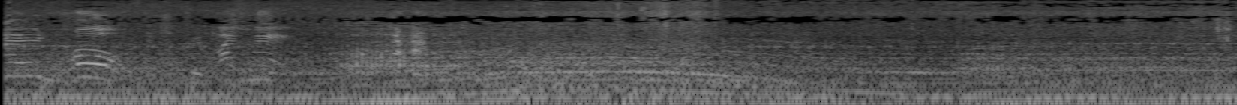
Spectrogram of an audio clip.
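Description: A motor running steadily with a low hum.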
